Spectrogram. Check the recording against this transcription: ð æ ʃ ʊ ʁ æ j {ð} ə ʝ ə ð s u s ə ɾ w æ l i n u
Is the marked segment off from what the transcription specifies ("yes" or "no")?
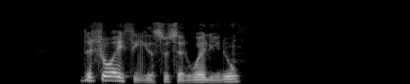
yes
